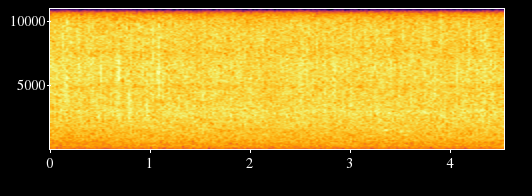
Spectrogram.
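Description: Steady rain falling on a wet gravel yard and puddles.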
